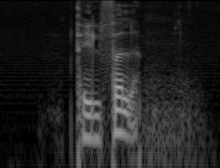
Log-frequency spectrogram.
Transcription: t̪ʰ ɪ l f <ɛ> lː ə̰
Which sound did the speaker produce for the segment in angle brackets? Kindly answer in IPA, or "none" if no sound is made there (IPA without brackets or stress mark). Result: ɛ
